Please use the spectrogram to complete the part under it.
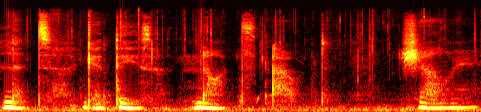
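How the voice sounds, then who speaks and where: Very slow, whispering young woman. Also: deep voice, level tone, dark tone, a little hiss or hum. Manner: whispering, slow, soothing, drawn-out. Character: doting, mischievous witch pampering her cat familiar. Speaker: ASMR performer. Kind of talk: whispered ASMR roleplay. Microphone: close ASMR microphone.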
